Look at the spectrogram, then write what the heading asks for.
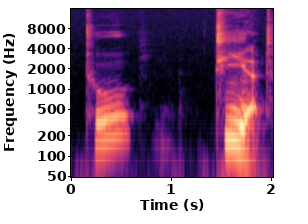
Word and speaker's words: two-tiered: Too tiered, not tired. Tired means sleepy.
